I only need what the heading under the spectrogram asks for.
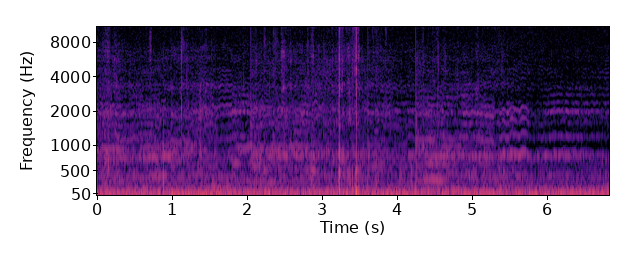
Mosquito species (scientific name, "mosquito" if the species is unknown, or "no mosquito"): Culex quinquefasciatus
